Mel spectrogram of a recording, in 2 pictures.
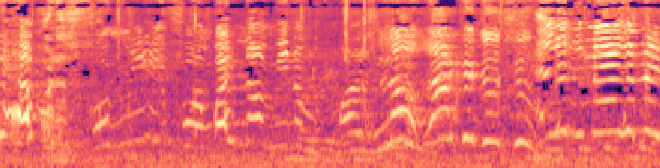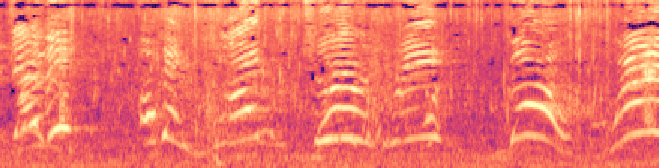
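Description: Children's high-pitched voices calling out in short rising-and-falling cries, with water splashing as they play in a swimming pool.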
